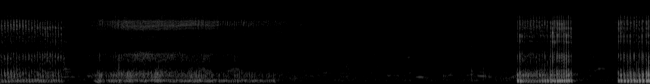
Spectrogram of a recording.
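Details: 1-year-old pit bull dreaming and snoring, recorded on a phone: rough, noisy, irregular snoring breaths separated by quiet pauses.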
